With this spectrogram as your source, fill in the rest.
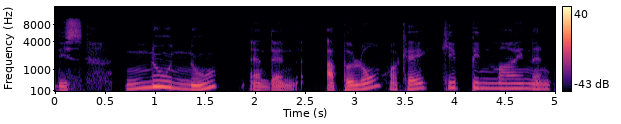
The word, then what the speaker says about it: appelons: Okay, so you can notice that the pronunciation is a bit different for the verb. It's appelons, okay, because there is only one L there.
